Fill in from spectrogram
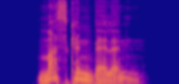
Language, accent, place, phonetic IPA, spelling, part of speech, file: German, Germany, Berlin, [ˈmaskn̩ˌbɛlən], Maskenbällen, noun, De-Maskenbällen.ogg
- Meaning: dative plural of Maskenball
